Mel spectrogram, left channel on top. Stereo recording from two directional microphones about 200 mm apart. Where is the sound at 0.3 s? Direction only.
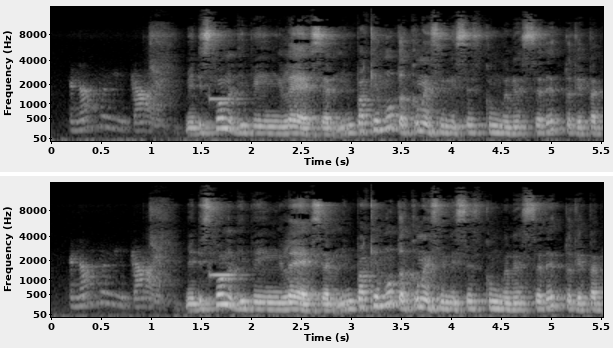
15° left (ahead or behind).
